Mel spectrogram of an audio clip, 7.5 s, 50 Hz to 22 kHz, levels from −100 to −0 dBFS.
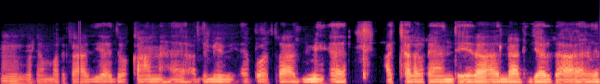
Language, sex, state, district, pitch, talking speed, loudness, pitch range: Hindi, male, Bihar, Muzaffarpur, 95 Hz, 160 wpm, -20 LUFS, 90-95 Hz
